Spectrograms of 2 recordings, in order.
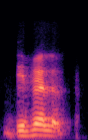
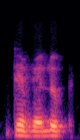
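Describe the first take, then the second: First: The stress is on the second syllable. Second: The stress is on the first syllable. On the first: The speaker calls it right. "stressed on the second syllable" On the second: The speaker calls it wrong. "not develop"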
